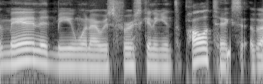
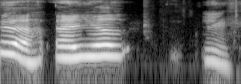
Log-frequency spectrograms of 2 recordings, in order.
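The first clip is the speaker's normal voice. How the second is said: words spoken mid-yawn, voice very high; 10 semitones higher, 4 dB louder than usual. Tired listener replying to a conversation partner late in the evening, while yawning. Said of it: "sorry, I'm I'm yawning".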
